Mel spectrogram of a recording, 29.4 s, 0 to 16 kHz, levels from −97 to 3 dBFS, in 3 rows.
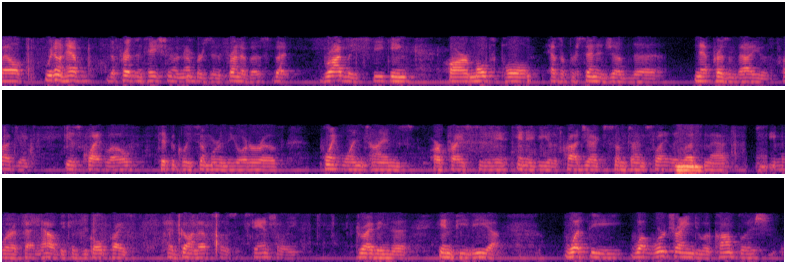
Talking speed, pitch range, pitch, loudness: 160 wpm, 120-145 Hz, 135 Hz, -30 LUFS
